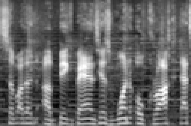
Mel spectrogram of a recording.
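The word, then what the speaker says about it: ONE OK: Here's one Oak. That's how that's pronounced, by the way.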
